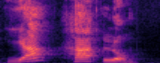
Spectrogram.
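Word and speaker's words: Yahalom (יהלום): It is Yahalom. Yahalom. Put together, Yahalom. And it's actually two syllables, that one is Yah, and then the other one is Halom.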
